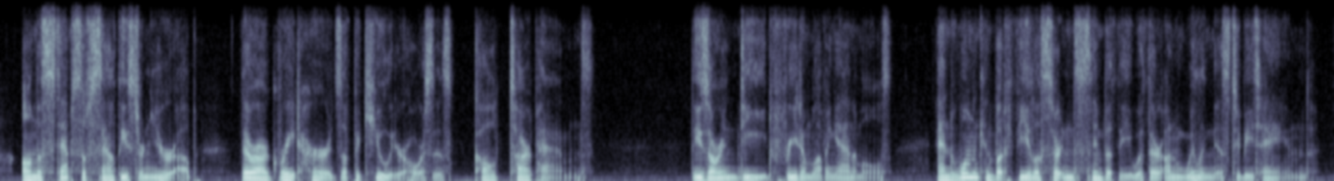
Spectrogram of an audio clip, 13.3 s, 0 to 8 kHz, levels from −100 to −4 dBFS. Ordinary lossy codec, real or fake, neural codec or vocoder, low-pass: Opus, 24 kbps; real; none; 7.2 kHz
